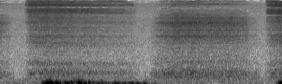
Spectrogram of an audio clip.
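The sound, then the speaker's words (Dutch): Deep breathing during a guided breathing exercise: a strong, rough inhale with low rumbling, then a long, softer exhale of airy hiss, with another breath beginning at the end. No one speaks. “Ga door met ademen.”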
